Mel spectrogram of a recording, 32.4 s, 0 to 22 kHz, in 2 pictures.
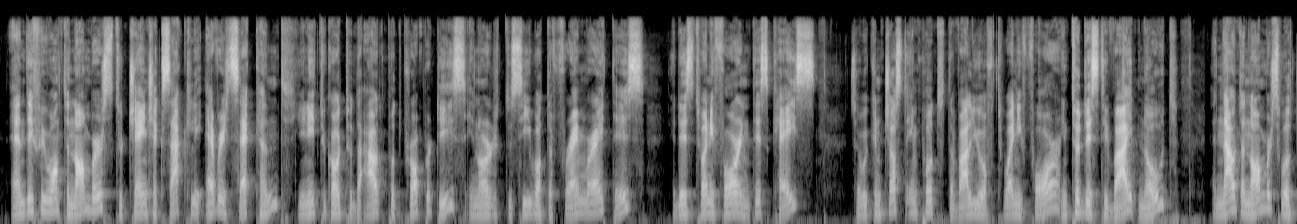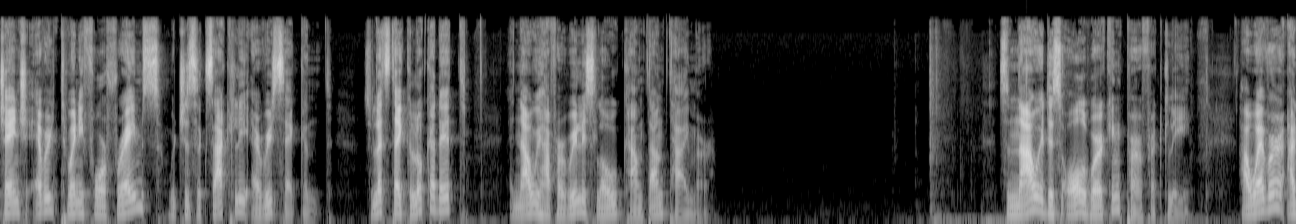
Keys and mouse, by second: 4.8 click, 11.5-15.0 drag, 20.9 click, 27.8 space, 29.6 space, 30.9 space.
